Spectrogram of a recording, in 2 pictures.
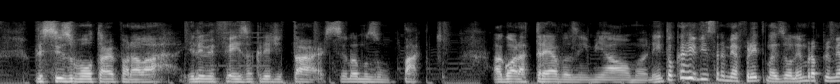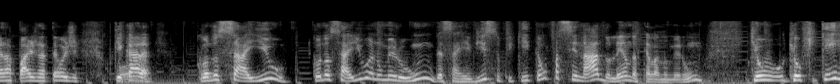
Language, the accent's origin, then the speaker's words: Portuguese; Curitiba, Paraná, Brazil; que eu sou nascido e criado em Curitiba, cara.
